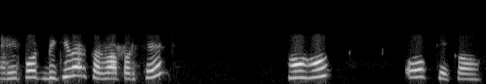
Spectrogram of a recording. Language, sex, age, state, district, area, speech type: Gujarati, female, 30-45, Gujarat, Morbi, urban, conversation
